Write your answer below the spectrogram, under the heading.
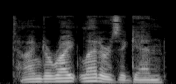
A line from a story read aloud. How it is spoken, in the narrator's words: said Huey with a sigh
